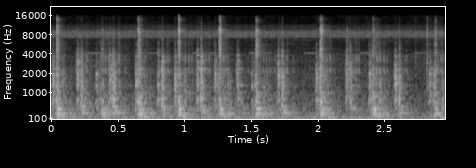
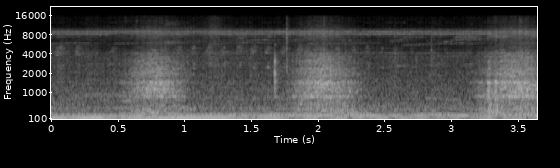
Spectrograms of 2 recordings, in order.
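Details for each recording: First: Carbureted Honda Beat scooter, about 2010–2012: rough, crunchy clicking and grinding from the CVT case as the rear wheel is turned by hand, from a worn bearing. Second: Carburetted Honda Beat (about 2010-2012) CVT after replacing the two worn bearings, rear wheel turned by hand with clutch held: soft, even whooshing, no crunching; smooth rotation, no bearing noise.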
